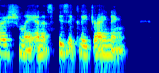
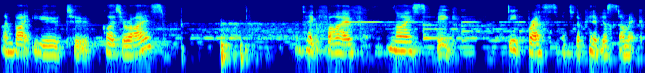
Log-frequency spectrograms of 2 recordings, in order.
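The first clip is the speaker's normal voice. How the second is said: guided meditation; 6 semitones higher, 4 dB quieter than usual. Acted. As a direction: ease them gently into calm. I'm going to now do a short meditation.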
